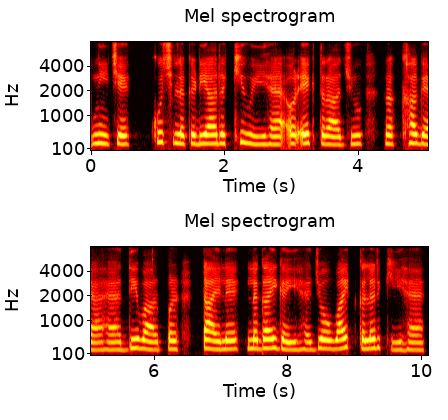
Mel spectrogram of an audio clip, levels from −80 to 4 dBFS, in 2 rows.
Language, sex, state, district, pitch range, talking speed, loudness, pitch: Hindi, female, Uttar Pradesh, Saharanpur, 215-245 Hz, 135 wpm, -17 LUFS, 230 Hz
